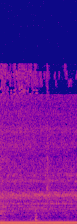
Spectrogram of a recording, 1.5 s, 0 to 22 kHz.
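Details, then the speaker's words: A Selmer Treble & Bass Truevoice 50 valve amp, restored with new caps, is brought up at roughly half voltage with bias at 20 V and climbing. A steady low hum is present even with the volumes down. The source of the hum is unknown. "oh well that's got some hum i've got is that the volumes i'm turning down we've got a bit of hum there"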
